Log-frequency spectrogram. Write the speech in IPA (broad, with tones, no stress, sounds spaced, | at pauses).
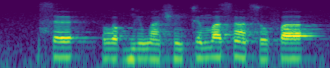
s ɛ˦ | l ɔ˨ ɡ͡b ĩ˨ w ã˨ ʃ ĩ˨ k ɛ˧ m a˦ s ã˦˨ s o˨˦ f a˦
